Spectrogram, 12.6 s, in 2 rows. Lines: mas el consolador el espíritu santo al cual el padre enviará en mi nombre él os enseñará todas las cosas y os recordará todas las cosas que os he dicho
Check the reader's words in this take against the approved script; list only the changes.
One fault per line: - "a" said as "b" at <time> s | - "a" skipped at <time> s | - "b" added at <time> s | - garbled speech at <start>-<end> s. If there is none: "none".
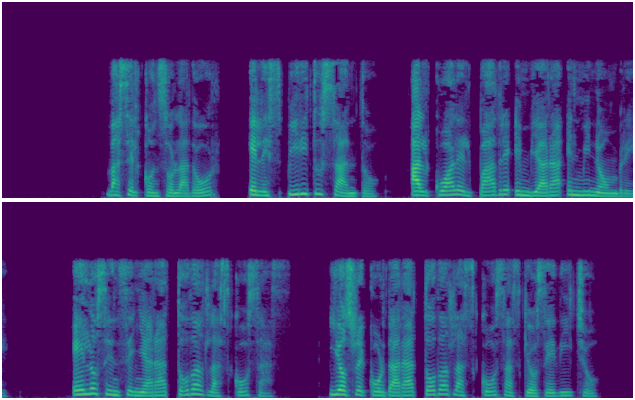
none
